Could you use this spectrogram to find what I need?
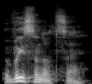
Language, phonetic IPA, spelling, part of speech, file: Russian, [ˈvɨsʊnʊt͡sə], высунуться, verb, Ru-высунуться.ogg
- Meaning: 1. to lean out, to thrust oneself forward 2. passive of вы́сунуть (výsunutʹ)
